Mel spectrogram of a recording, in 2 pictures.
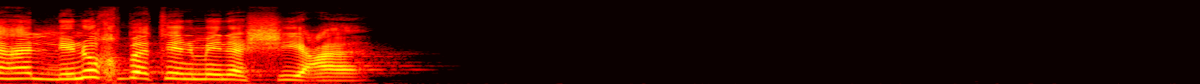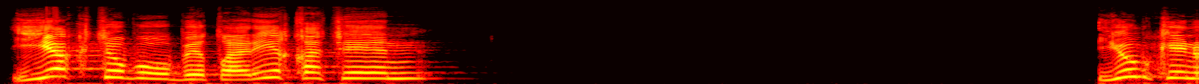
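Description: An elderly man speaks with animation into a close microphone, pausing between phrases.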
